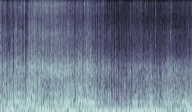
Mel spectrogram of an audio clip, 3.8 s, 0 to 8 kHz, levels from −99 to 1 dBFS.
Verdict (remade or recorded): recorded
